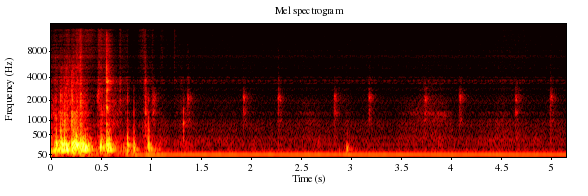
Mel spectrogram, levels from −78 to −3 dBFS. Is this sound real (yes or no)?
no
